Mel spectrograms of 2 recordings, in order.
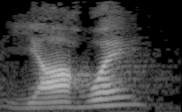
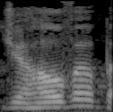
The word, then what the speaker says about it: Jehovah: Many people pronounce it Yahweh. In the 16th century, someone thought it should be pronounced Jehovah. It was really actually a copyist mistake. And we know that it's really not pronounced Jehovah, but that's what many English people use.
